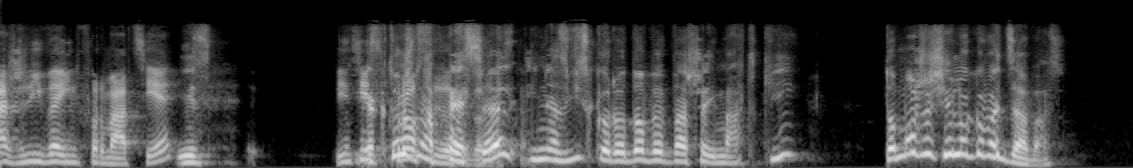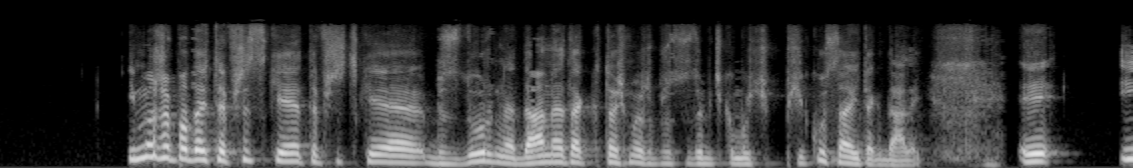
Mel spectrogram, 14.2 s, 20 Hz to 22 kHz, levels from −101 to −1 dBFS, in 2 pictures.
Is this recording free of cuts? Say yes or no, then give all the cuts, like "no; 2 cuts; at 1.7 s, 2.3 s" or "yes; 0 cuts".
yes; 0 cuts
